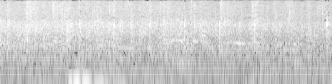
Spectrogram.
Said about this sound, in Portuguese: Vamos aplaudir o Senhor direito? A Bíblia fala, espera. A Bíblia diz que quando nós aplaudimos a Deus, não é só para aplaudir, olhar para o chão, para a barriga, para as costas.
